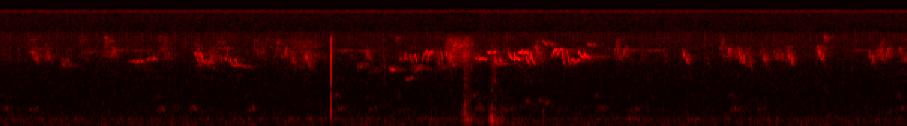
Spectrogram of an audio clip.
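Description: Small songbirds chirping and singing faintly with many short calls, and a louder run of quick chirps about six seconds in, together with a brief low thud. A single sharp tick sounds about four seconds in, and a faint steady low hum runs underneath.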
